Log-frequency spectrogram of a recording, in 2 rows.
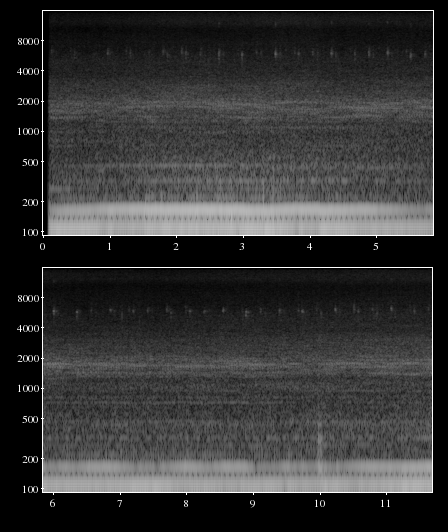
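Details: Pontiac G8 cold start idle with steady low hum and faint high chirp about three times a second, lasting until engine warms; belt, tensioner and pulley already replaced, noise returned after a month.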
